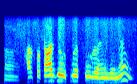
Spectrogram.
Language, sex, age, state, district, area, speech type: Hindi, male, 60+, Uttar Pradesh, Jaunpur, rural, conversation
